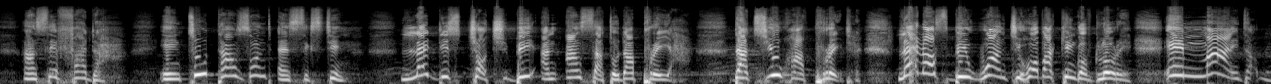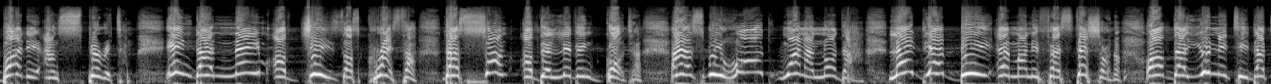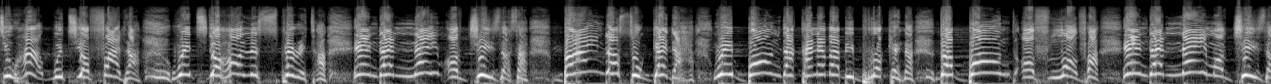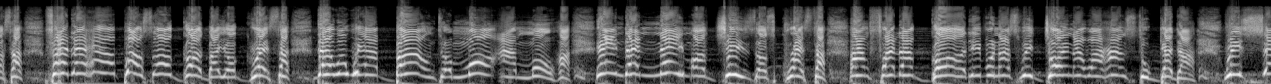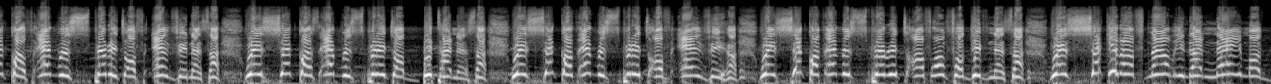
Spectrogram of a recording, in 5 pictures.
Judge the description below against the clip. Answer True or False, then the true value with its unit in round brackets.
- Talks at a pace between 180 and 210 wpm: False (150 wpm)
